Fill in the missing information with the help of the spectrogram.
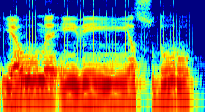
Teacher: تنوين أتى بعده حرف الياء، والياء من حروف الإدغام بغنة يغن بمقدار حركتين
